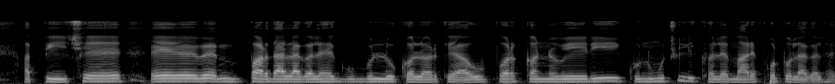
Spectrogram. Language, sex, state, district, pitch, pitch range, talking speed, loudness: Bajjika, male, Bihar, Vaishali, 125 Hz, 120-140 Hz, 130 wpm, -31 LUFS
